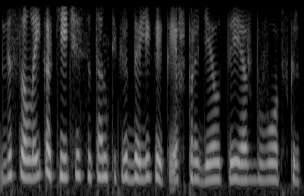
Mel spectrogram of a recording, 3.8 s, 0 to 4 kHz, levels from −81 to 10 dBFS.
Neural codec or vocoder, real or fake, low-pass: none; real; 3.6 kHz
